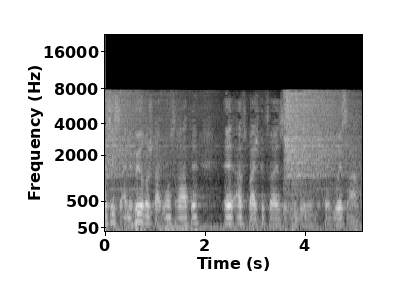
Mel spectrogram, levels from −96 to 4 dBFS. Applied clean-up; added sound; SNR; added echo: none; Hi-hat; 6 dB; reverberation time 0.1 s.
